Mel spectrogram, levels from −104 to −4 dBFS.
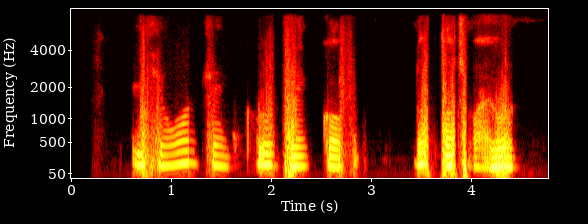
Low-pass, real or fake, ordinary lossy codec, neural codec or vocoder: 7.2 kHz; real; none; none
